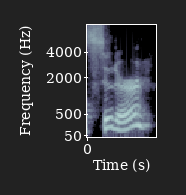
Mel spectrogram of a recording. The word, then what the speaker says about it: Sutter: And today we have Professor Paul Sutter. Am I saying it right, Paul? It's Sutter like butter with an S.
